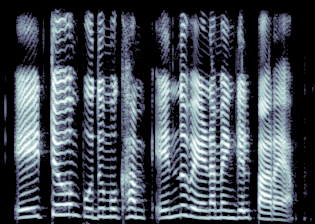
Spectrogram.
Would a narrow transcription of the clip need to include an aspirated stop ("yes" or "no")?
yes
